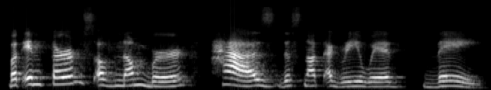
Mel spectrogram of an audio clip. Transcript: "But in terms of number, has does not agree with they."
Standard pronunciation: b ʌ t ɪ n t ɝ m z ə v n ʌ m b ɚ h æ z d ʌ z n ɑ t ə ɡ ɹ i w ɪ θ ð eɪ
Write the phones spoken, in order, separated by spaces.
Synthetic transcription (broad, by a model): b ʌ t ɪ n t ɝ m s ə v n ʌ m b ɚ h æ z d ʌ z n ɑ t ə ɡ ɹ i w ɪ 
